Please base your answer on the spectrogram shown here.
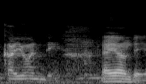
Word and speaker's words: Kayonde: say say it for us please I'm condi hey on day okay thank you very much we're doing our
